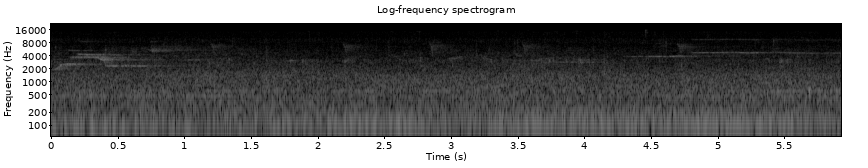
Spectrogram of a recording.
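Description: Small birds chirping in short high whistles, a few sliding downward in the first second and more scattered later, over a faint steady low rumble of outdoor background noise.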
